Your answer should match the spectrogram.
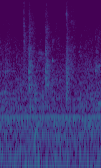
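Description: Quiet room tone during a pause in speech: a faint steady hum with a few faint, irregular clicks.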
